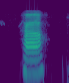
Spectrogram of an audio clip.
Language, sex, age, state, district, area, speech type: Hindi, male, 30-45, Bihar, Madhepura, rural, conversation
